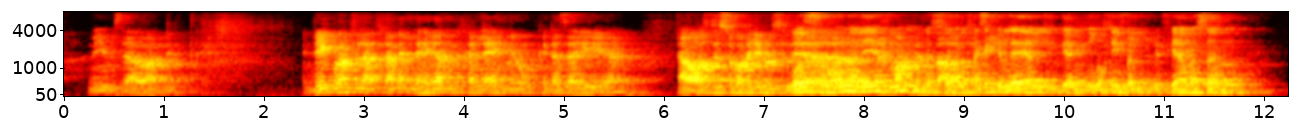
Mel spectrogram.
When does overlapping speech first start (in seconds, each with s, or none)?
7.2 s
